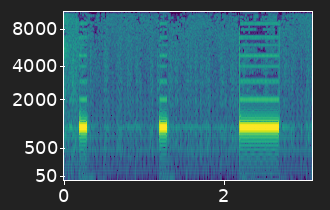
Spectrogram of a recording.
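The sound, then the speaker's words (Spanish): A radio time signal marks the half hour with two short, pure beeps about a second apart, then a longer final tone at the same pitch. The beeps are loud and stand alone against silence. “Y aquí está el top del segundo, marcando las seis y media de la mañana, las diez y media hora central europea.”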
